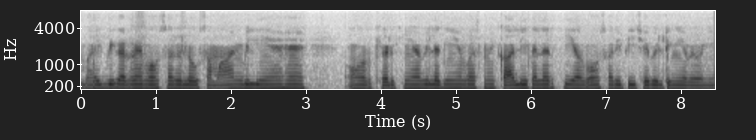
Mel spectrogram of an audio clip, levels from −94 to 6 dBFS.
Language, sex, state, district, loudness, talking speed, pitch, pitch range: Hindi, male, Bihar, Vaishali, -19 LUFS, 205 wpm, 135 Hz, 130-140 Hz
